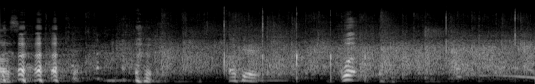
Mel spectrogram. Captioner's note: audience laughing and clapping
